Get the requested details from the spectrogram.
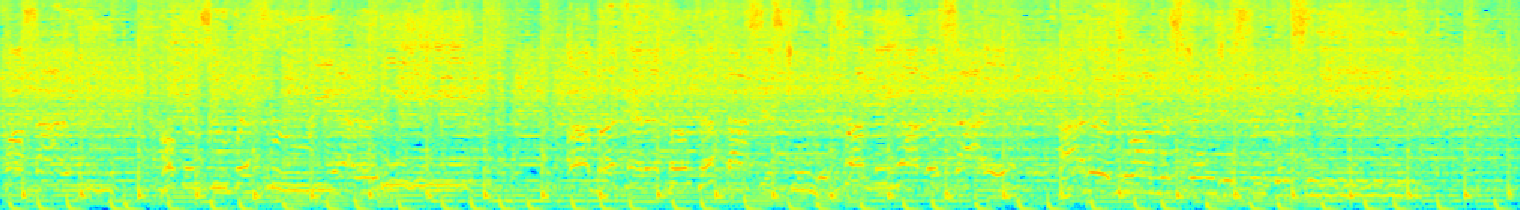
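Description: A loud, dense stretch of rock music with no singing: driving drums and distorted guitars fill the whole passage at a steady, unbroken level for about fifteen seconds.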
